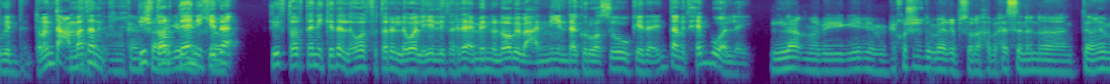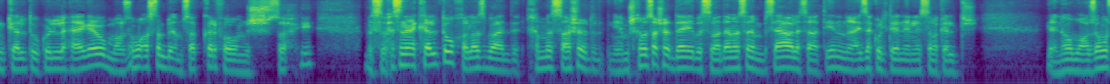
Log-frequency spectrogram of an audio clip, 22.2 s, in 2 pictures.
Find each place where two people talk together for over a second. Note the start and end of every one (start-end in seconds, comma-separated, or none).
0.8-2.4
